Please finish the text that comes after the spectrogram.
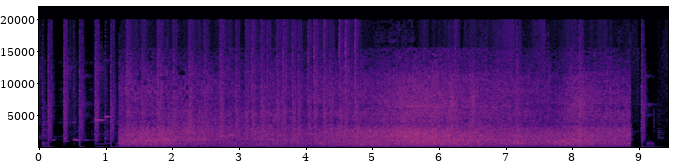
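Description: Ocean waves at a beach roll in as a broad, continuous rushing wash of surf, loud and steady for most of the time, framed by brief scattered clicks and handling noise at the start and end.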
